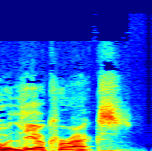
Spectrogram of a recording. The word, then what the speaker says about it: Leo Carax: Oh, Leo Carax.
